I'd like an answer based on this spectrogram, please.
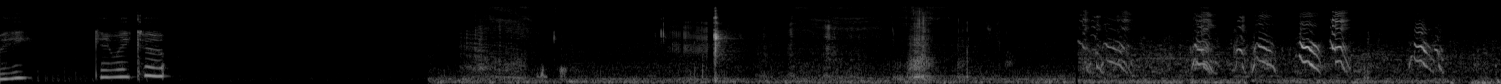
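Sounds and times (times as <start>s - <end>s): otters squeaky chirps: 10.8s - 14.5s.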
